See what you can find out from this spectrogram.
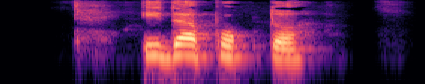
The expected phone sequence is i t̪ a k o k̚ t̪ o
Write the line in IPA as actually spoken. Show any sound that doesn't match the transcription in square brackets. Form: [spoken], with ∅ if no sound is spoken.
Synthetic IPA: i [d̪] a [p] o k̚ t̪ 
